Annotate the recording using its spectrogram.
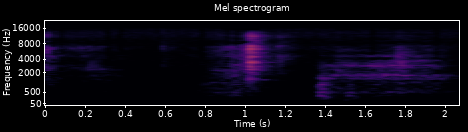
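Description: Near silence, with a faint tap and a brief soft rustle about a second in from a hardback Bible being handled.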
